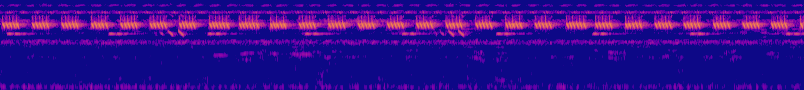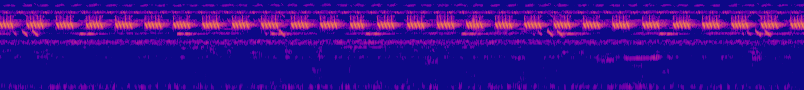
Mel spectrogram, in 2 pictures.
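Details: Cricket in a field next to a burning fireplace, keeping up an unbroken train of high, ringing chirp pulses about four each second; the fire's low crackle is barely audible.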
